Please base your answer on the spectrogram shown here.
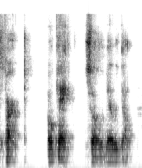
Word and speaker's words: Peart: Neil Peart. It is perked.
